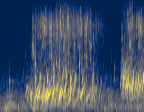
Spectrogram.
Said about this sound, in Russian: Как тут мокро. Я умею пускать пузырьки.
